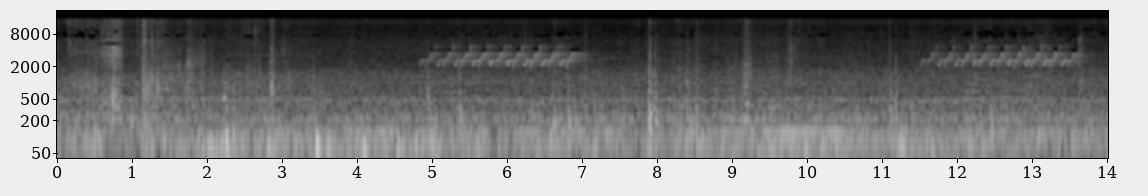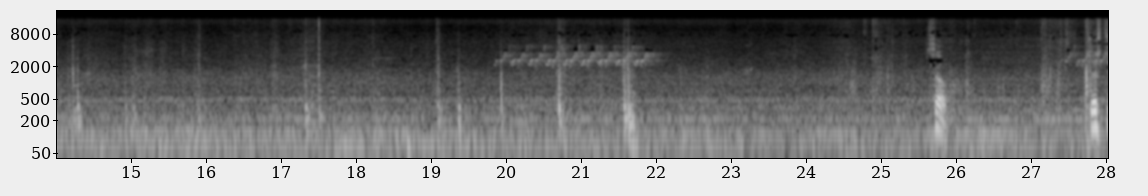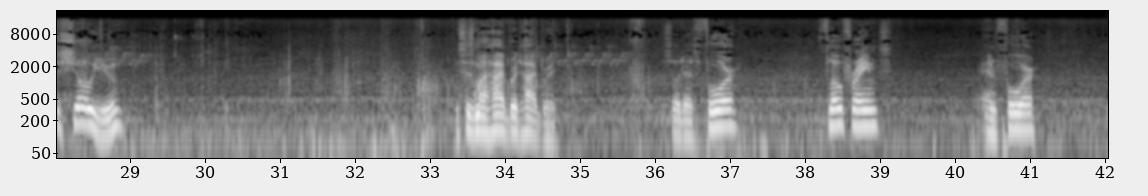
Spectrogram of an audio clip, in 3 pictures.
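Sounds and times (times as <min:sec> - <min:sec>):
honey bees buzzing: 0:00.0 - 0:42.0
bird trilling: 0:04.8 - 0:07.2, 0:11.5 - 0:13.8, 0:19.9 - 0:22.1, 0:28.8 - 0:29.4, 0:34.7 - 0:35.7.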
